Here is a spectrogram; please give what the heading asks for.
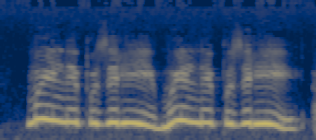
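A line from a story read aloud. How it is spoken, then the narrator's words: Excited overlapping shouts. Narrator (Russian): Один громче другого кричали они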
